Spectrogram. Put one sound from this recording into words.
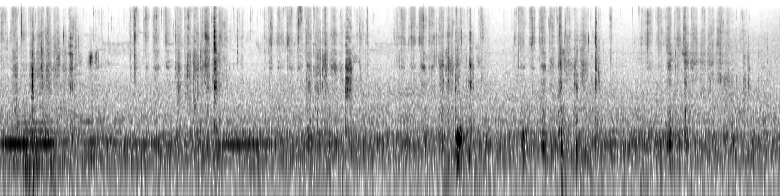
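A knife slices through meat with soft scraping.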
